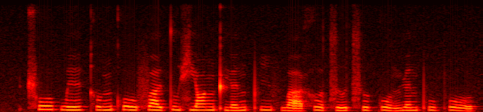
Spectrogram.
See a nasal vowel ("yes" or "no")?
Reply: no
